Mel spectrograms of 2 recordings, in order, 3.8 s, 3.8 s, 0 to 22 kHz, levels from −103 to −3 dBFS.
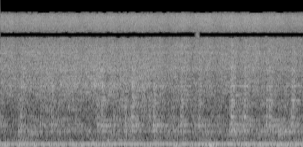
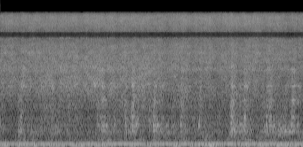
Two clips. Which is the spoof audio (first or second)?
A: second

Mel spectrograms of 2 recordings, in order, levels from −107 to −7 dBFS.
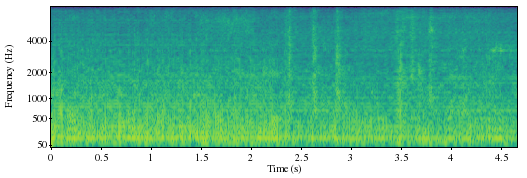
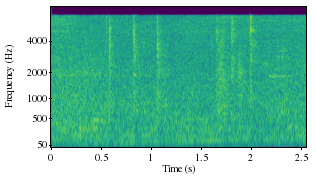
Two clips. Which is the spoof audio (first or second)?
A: first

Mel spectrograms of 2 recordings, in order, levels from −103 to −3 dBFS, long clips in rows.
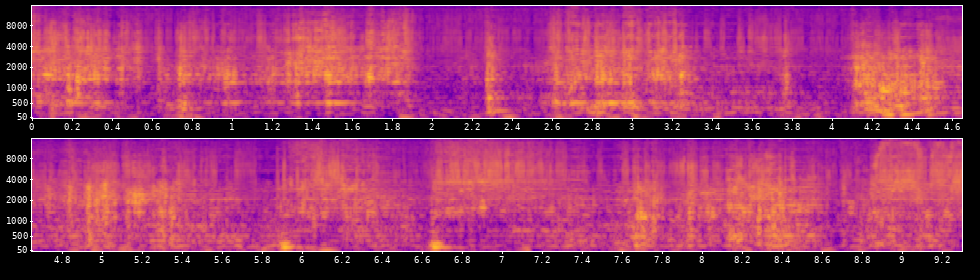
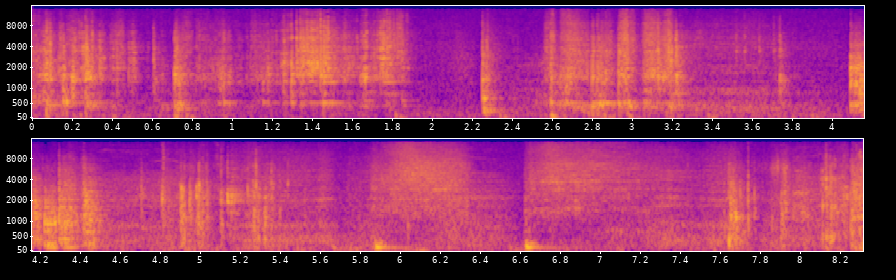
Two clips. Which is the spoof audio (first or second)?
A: first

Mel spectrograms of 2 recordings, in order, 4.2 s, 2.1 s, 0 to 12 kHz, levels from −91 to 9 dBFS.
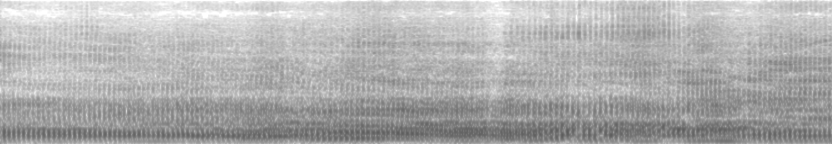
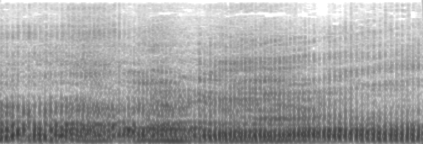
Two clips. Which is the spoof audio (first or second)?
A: second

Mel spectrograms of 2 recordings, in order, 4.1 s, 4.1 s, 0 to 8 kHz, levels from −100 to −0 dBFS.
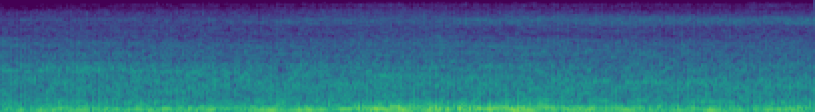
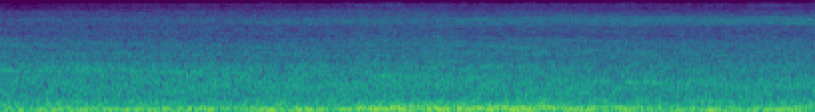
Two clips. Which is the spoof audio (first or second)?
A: first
